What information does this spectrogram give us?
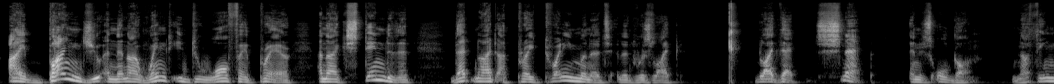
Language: English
